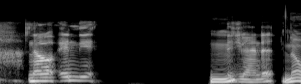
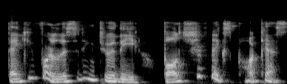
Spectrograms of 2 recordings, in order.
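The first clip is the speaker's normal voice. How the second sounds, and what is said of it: Exaggerated caricatured Indian accent. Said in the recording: “Say bye with an Indian accent ... you actually did a racist caricature of an Indian person ... your Apu shit that you just did”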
